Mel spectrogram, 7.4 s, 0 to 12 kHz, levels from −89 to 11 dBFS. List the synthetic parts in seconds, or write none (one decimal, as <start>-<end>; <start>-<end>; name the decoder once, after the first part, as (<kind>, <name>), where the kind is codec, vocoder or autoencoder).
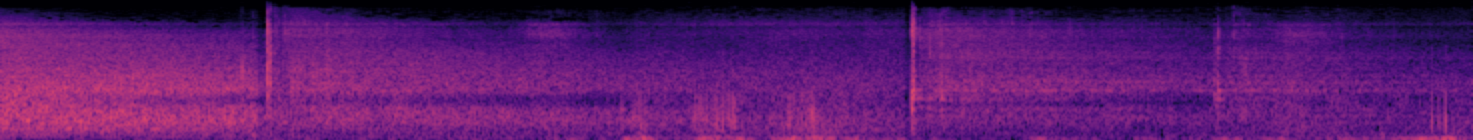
1.5-4.8 (vocoder, BigVGAN v2)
